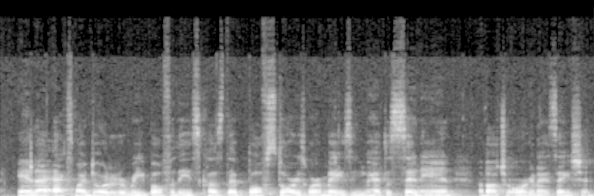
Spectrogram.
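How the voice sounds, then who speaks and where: Fairly quick and monotone, a woman with an American accent speaks at a fairly low pitch, with audible room echo and noticeable background noise. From Detroit, US Midwest. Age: 60s. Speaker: entrepreneur and event organizer. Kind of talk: TV interview.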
